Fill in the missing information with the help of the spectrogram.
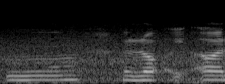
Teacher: जिन स्वरों के जिनका उच्चारण करने में 3 मात्रा से अधिक समय लगता है, इसे प्रलुप्त स्वर कहते हैं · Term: त्रिमात्रिक स्वर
